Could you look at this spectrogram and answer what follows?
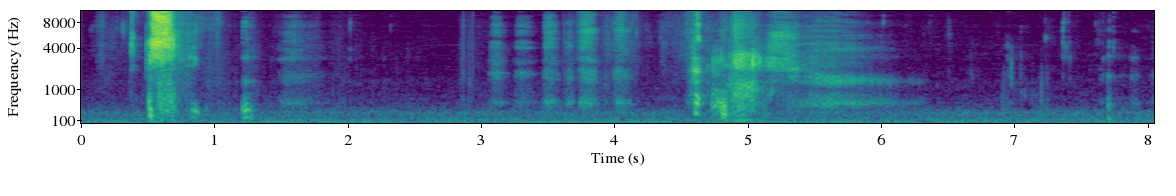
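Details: Two loud, explosive sneezes with sharp intakes of breath and sniffling between them, from a person with a summer cold who could not stop sneezing, at its worst.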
